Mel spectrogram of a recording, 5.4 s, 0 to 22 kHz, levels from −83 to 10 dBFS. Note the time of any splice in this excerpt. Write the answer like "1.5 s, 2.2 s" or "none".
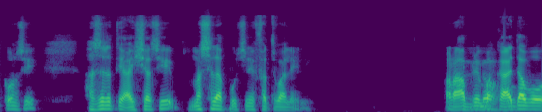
none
